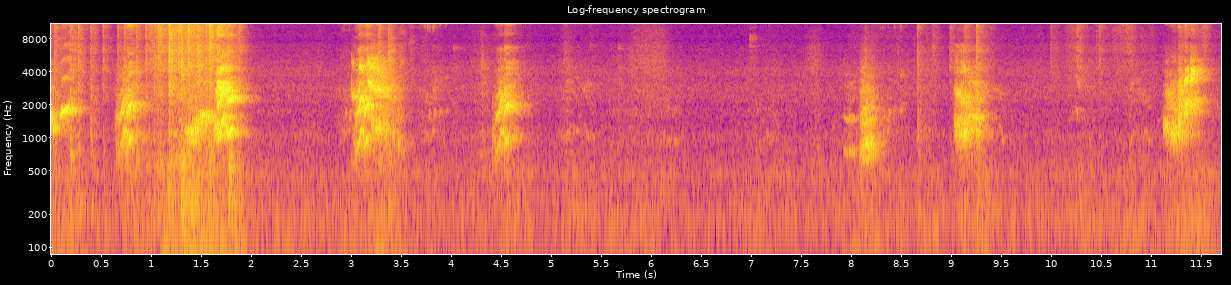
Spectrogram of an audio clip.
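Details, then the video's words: Female superb parrot kept as a pet, noisy once more after coming off the nest on a Sunday morning. Irregular harsh screeches, some paired, scattered across several seconds with quiet gaps and faint room noise between. "Barraband parakeet sounds. Sunday morning playtime."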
